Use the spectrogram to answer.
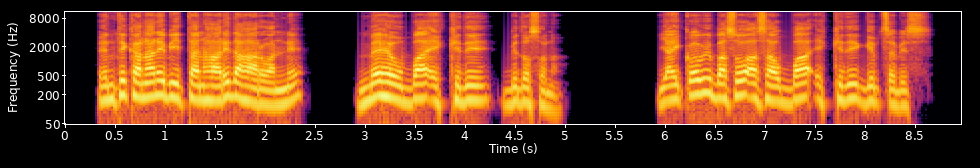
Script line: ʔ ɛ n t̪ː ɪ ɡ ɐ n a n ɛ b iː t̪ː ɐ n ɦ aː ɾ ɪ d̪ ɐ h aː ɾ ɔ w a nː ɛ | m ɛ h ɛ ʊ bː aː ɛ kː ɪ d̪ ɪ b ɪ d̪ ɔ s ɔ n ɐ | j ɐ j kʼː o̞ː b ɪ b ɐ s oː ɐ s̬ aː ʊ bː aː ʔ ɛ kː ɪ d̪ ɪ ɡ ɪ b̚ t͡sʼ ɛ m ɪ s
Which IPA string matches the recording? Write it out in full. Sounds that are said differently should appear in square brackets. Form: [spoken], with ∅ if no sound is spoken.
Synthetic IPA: ʔ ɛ n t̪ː ɪ [k] ɐ n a n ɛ b iː t̪ː ɐ n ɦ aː ɾ ɪ d̪ ɐ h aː ɾ ɔ w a nː ɛ | m ɛ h ɛ ʊ bː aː ɛ kː ɪ d̪ ɪ b ɪ d̪ ɔ s ɔ n ɐ | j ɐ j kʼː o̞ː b ɪ b ɐ s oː ɐ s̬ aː ʊ bː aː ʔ ɛ kː ɪ d̪ ɪ ɡ ɪ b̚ t͡sʼ ɛ [b] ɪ s

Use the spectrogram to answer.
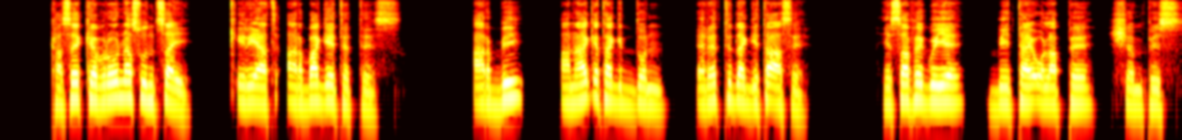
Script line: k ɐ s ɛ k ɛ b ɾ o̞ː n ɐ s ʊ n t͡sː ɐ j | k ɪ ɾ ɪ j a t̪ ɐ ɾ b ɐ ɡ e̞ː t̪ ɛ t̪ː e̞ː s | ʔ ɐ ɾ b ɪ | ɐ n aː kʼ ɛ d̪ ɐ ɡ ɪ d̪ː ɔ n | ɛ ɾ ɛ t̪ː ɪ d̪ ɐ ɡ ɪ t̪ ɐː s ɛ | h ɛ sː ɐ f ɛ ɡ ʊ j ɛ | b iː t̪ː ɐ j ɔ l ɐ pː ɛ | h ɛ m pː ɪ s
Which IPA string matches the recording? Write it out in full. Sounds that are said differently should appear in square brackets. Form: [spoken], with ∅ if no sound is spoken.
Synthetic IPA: k ɐ s ɛ k ɛ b ɾ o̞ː n ɐ s ʊ n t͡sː ɐ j | [kʼ] ɪ ɾ ɪ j a t̪ ɐ ɾ b ɐ ɡ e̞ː t̪ ɛ t̪ː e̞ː s | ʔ ɐ ɾ b ɪ | ɐ n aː kʼ ɛ [t̪] ɐ ɡ ɪ d̪ː ɔ n | ɛ ɾ ɛ t̪ː ɪ d̪ ɐ ɡ ɪ t̪ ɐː s ɛ | h ɛ sː ɐ f ɛ ɡ ʊ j ɛ | b iː t̪ː ɐ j ɔ l ɐ pː ɛ | [ʃ] ɛ m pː ɪ s

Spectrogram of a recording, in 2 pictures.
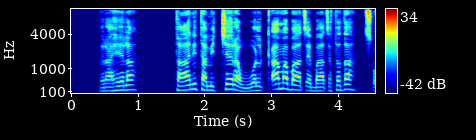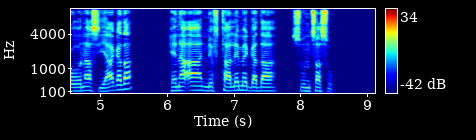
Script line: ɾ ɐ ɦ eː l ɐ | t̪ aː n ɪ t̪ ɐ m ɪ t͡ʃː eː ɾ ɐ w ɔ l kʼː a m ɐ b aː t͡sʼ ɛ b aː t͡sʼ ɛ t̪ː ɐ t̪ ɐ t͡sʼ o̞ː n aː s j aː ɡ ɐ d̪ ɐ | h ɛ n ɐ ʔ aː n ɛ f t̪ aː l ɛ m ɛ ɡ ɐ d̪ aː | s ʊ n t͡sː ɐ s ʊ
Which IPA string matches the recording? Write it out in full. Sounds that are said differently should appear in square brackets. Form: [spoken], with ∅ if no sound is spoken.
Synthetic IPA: ɾ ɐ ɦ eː l ɐ | t̪ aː n ɪ t̪ ɐ m ɪ t͡ʃː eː ɾ ɐ w ɔ l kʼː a m ɐ b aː t͡sʼ ɛ b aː t͡sʼ ɛ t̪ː ɐ [d̪] ɐ t͡sʼ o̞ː n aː s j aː ɡ ɐ d̪ ɐ | h ɛ n ɐ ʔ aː n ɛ f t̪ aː l ɛ m ɛ ɡ ɐ d̪ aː | s ʊ n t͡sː ɐ s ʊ

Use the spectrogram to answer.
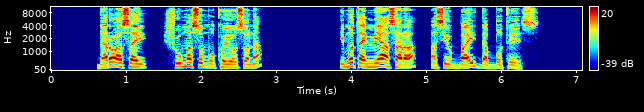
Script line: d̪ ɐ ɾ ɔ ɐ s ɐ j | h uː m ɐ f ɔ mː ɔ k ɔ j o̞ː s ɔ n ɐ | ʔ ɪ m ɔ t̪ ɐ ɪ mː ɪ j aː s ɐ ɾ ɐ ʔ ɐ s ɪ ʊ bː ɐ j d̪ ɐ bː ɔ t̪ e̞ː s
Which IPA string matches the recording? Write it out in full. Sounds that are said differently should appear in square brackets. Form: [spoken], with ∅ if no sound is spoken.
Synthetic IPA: d̪ ɐ ɾ ɔ ɐ s ɐ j | [ʃ] uː m ɐ [s] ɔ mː ɔ k ɔ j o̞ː s ɔ n ɐ | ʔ ɪ m ɔ t̪ ɐ ɪ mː ɪ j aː s ɐ ɾ ɐ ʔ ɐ s ɪ ʊ bː ɐ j d̪ ɐ bː ɔ t̪ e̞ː s

